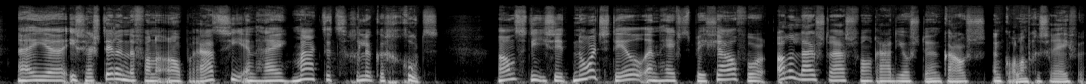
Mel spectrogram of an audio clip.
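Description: In a very clean recording with a silent background, the words unfold fairly slowly. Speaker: radio presenter. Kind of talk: radio show presenting and interviewing.

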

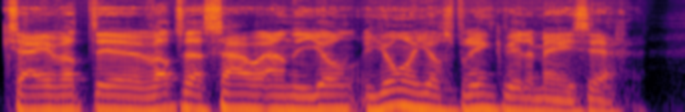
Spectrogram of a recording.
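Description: Somewhat breathy and at medium pitch, a man speaks with fairly even intonation in a very clean recording with a silent background. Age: 40s. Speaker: radio host. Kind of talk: casual chat. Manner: halting.

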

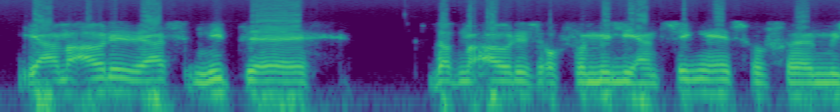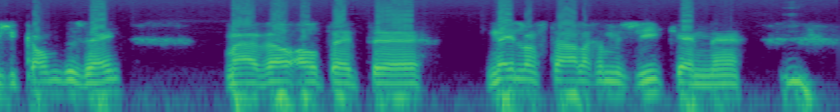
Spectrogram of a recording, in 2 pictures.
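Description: In a bright, sharp tone of medium pitch, a man speaks at a moderate pace with monotone, flat intonation and a dry, close sound with no echo. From Arnhem, Netherlands. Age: 20s. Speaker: singer. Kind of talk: interview.

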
